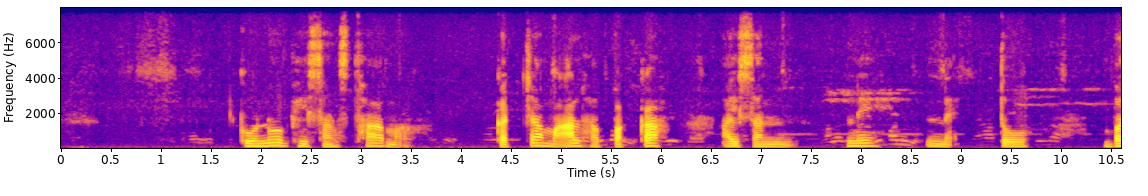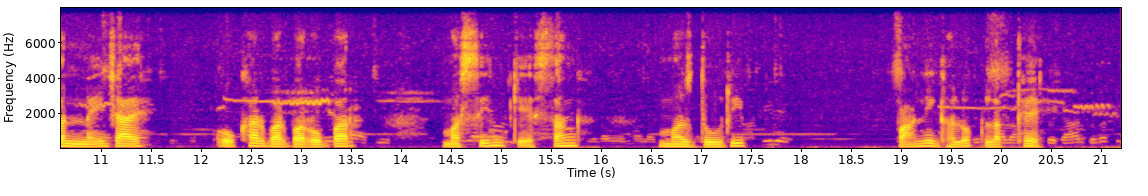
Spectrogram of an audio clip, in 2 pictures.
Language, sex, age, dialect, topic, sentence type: Chhattisgarhi, male, 31-35, Central, banking, statement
